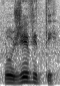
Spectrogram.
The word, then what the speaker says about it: Longevitê: É assim que pronuncia. Longevitê, tá?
